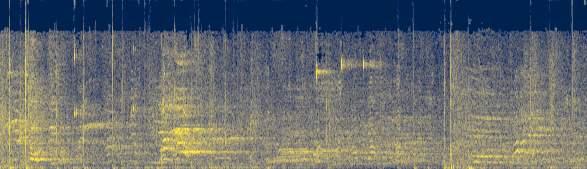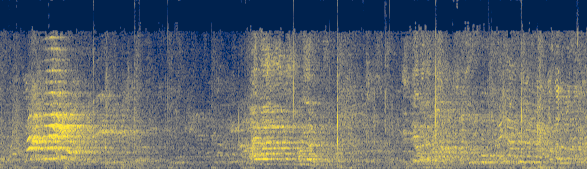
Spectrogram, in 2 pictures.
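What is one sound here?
Sneakers squeak and thud on a wooden floor.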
